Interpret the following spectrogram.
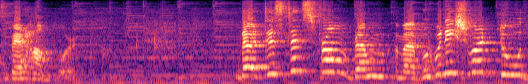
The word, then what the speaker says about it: Berhampur: the nearest station is berhampur or brahmapur the localites pronounce it as berhampur the distance from bhubaneshwar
